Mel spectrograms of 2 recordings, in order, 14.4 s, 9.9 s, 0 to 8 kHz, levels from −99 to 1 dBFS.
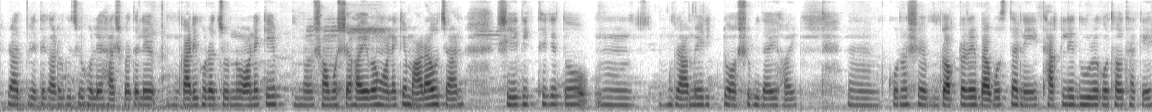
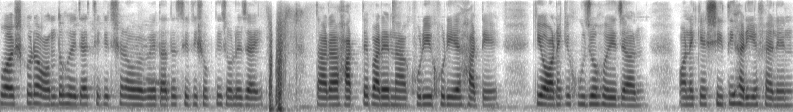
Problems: background sounds at intervals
